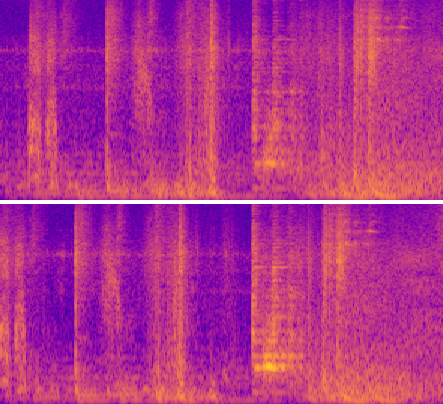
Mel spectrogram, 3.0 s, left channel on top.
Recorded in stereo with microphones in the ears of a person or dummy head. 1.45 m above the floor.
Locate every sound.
1.7 s dishes clattering: 35° right (ahead or behind), 0.7 m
